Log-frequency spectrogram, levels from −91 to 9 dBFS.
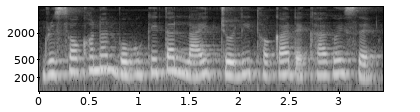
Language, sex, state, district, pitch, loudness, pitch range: Assamese, female, Assam, Sonitpur, 240 Hz, -14 LUFS, 225-260 Hz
